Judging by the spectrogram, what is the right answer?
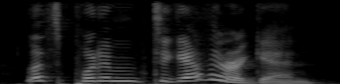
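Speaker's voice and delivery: chirpy helpful little skeleton. Acted. Little skeleton offers to fix the dog, high and chirpy. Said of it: "the little skeleton said".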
